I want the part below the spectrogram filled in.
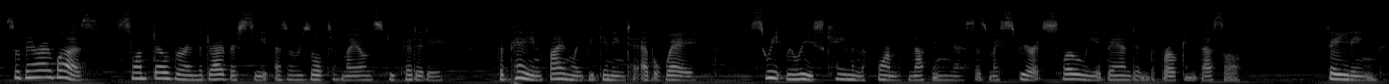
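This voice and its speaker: Woman reading a creepy first person story, wry and dramatic, bit of fry in her voice, soft music behind. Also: mid-range voice, normal speed. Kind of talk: scripted horror story narration.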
